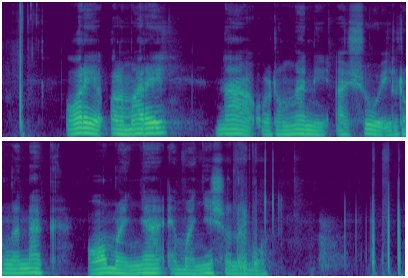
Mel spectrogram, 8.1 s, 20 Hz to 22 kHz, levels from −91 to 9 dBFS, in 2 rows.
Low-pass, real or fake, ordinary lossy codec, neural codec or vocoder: none; fake; none; vocoder, 44.1 kHz, 128 mel bands every 512 samples, BigVGAN v2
